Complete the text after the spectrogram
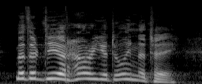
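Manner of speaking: put-on Scottish accent. Retelling how he greeted his mother, fake Scottish accent. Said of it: "anytime I would speak with my Scottish accent, my fake one, I'd say".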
